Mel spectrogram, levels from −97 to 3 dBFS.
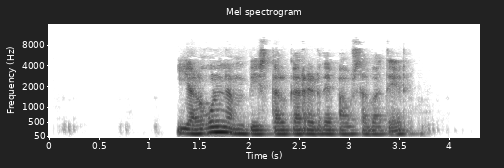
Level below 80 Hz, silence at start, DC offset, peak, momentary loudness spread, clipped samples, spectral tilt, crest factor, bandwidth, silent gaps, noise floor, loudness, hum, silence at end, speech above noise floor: -64 dBFS; 1.3 s; under 0.1%; -4 dBFS; 13 LU; under 0.1%; -7 dB/octave; 16 dB; 7.4 kHz; none; -82 dBFS; -19 LUFS; none; 0.65 s; 63 dB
